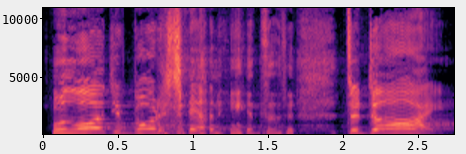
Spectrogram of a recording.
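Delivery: high, loud whining with a laugh; mock the people's whining; whiny complaint. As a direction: people whining back at God, high and mocking. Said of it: "people whining to God".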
